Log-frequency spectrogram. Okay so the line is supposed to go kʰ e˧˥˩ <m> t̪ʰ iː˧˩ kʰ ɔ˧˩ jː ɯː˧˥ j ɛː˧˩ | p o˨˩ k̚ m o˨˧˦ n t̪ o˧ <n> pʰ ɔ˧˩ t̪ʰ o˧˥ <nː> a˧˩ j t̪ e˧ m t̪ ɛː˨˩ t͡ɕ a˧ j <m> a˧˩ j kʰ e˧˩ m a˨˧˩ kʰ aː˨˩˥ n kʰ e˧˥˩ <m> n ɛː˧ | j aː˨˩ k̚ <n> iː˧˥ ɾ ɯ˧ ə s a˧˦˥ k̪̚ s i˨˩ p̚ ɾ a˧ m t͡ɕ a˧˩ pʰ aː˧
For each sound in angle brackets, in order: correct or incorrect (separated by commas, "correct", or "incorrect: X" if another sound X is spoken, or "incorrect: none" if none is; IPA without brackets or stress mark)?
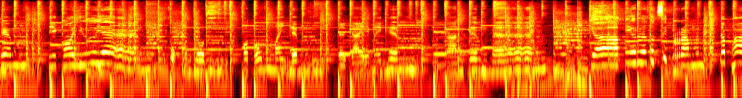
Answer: correct, correct, incorrect: mː, correct, correct, incorrect: m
